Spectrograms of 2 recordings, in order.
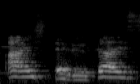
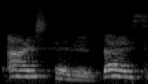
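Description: The two takes are said the same way.

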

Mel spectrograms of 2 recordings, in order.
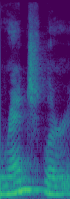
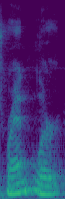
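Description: First: "Rentschler" with a sh sound before the ler; Pennsylvania Dutch pronunciation. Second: Said in the usual way. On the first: Shown as a demonstration. Doctor explaining his name to the crowd, "Rentschler" said with sh. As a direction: put a sh in the middle of "Rentschler". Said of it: "Rentschler is Pennsylvania Dutch". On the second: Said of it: "my name's Rentler".

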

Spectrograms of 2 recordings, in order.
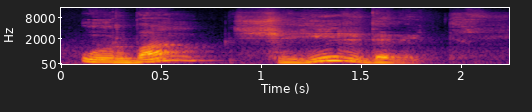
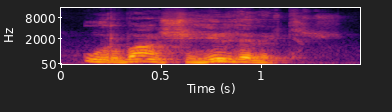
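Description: First: Each word drawn out slowly; slow, deliberate. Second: Said in the usual way. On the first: Shown as a demonstration. Teacher repeating for students to note down, slow. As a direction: spell out the meaning very slowly for the class.

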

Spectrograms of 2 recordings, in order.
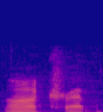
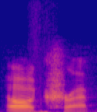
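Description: First: Said in the usual way. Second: Sudden loud oh crap. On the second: Real, not acted. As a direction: blurt it out loud. Same words said twice.

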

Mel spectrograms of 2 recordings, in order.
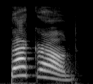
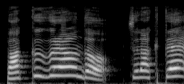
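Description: First: バックグラウンド with a bare k and no added vowels; English background. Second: バックグラウンド with full ku and do vowels; wrong katakana way. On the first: Teacher modeling the correct English for students. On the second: Teacher showing learners the wrong reading. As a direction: say バックグラウンド Japanese-style, ba-ku-gu-ra-un-do. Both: Shown as a demonstration.

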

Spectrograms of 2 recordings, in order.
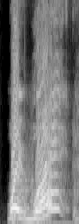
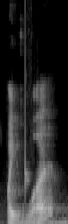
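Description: First: Loud, high exclamation; shocked double take. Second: Soft, puzzled double take; quiet confusion. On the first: Player seeing who showed up, loud shock. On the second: Player reading invitation to the crater, quietly puzzled. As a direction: say it softly, not yet believing. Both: Real, not acted.

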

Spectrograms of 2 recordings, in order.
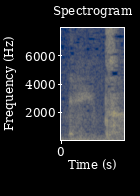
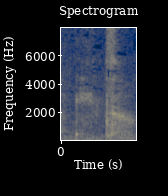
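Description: No difference in how they are said.

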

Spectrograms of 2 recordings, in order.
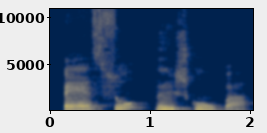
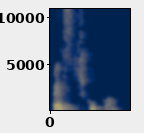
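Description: First: Песу ди шкупа said slowly and louder, every letter sounded; every sound spelled out. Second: Пес чкупа, endings dropped, said high; natural clipped form. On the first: Teacher reading the phrase letter by letter, slowly. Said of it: "не будуть прям всі звуки вимовляти". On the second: Teacher modelling how Portuguese really shorten the phrase. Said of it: "а почуєте, скоріш за все". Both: Shown as a demonstration.

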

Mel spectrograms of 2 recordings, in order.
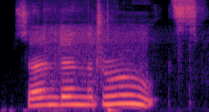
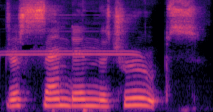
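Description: First: Slow, higher drawn-out order; commanding voice. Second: Said in the usual way. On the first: Pretend. Ordering the troops forward in a slow commander voice. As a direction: call it out like a general.

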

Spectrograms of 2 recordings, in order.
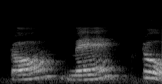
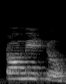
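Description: First: tomato stretched very slowly, syllable by syllable; teacher drags out tomato for children writing it down, very slow; drawn-out dictation. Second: Said in the usual way. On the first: Shown as a demonstration. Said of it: "কি?". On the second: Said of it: "টয় ওকার টো।".

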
